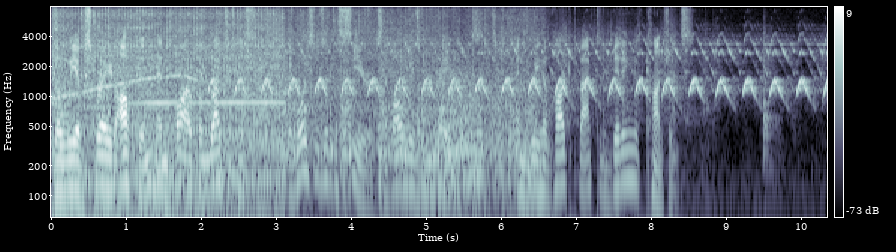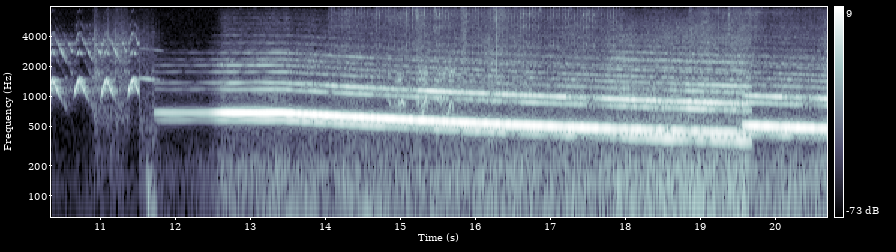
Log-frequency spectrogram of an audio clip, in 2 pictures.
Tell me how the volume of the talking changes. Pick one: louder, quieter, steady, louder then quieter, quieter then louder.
quieter.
